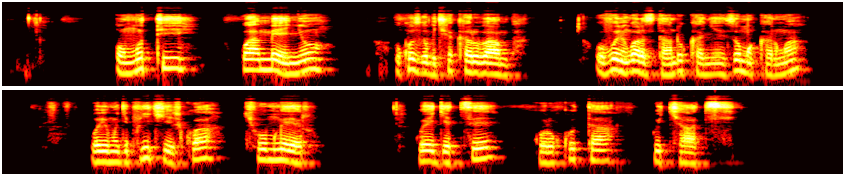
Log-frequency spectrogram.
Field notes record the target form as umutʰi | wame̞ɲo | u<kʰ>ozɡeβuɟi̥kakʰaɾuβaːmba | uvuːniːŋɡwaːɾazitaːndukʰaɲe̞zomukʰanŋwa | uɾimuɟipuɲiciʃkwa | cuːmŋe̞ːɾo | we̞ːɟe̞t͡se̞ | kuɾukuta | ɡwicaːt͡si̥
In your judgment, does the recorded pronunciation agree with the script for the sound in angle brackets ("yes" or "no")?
no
